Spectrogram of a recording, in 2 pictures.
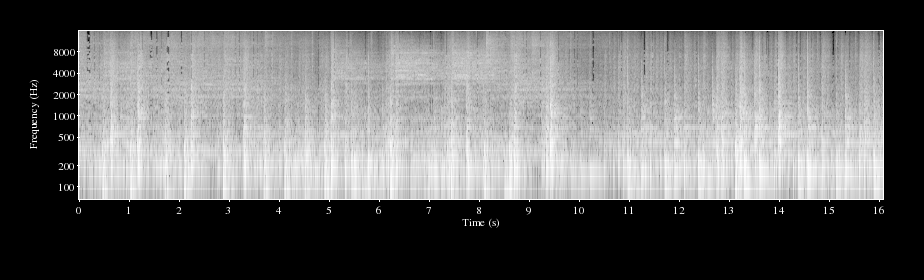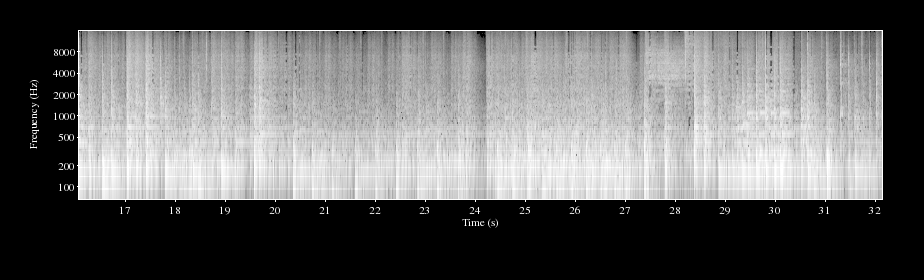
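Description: Unaccompanied jazz drum kit solo: snare, bass drum and hi-hat played in a busy, irregular pattern with rolls and rimshots, with a brief drop in loudness a little after the middle.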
